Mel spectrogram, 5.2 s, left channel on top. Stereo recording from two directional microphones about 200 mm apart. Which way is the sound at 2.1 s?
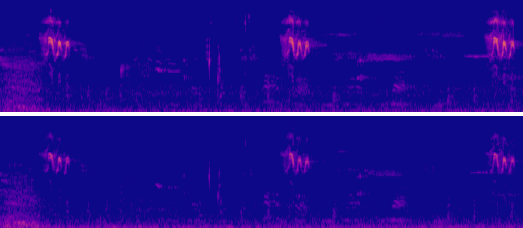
15° right (ahead or behind).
